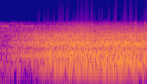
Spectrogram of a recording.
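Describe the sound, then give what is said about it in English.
A car pulls off Highland, just before the Hollywood Bowl, into the drive of an old Mediterranean Spanish-style apartment building: a steady, broad engine and tire rumble swells over the first second, then holds at an even level, with no voices. “Just before the bowl, I pulled into the drive of the old Mediterranean Spanish-style apartment building where I lived.”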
